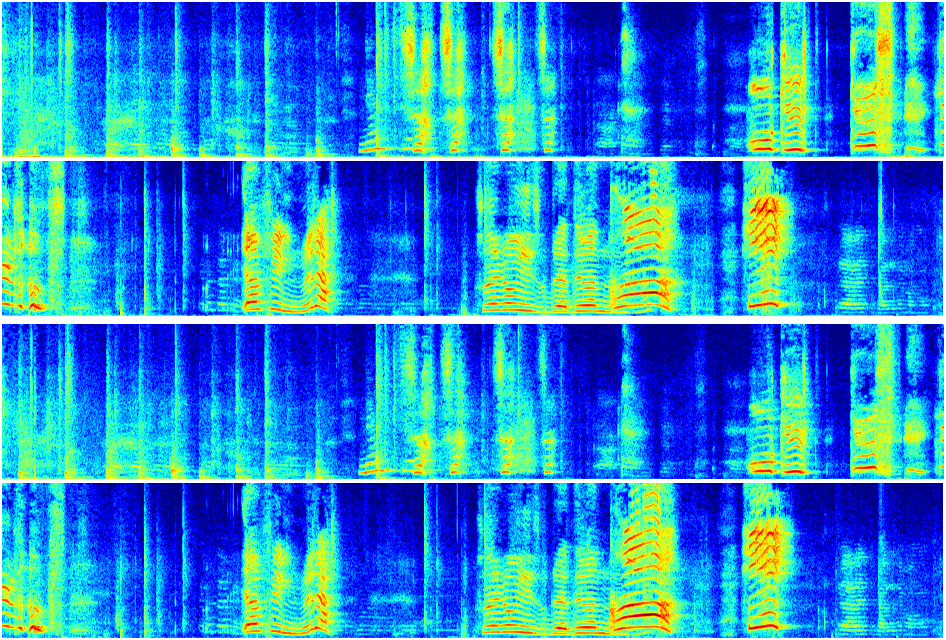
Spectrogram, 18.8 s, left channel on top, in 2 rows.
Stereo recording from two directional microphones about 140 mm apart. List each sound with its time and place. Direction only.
4.0 s a child's voice: centre (ahead or behind)
7.4 s speech: centre (ahead or behind)
11.4 s a sound: 5° right (ahead or behind)
12.1 s speech: 5° left (ahead or behind)
14.2 s speech: 10° left (ahead or behind)
15.4 s a child's voice: 45° right (ahead or behind)
16.6 s babbling: 50° right (ahead or behind)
